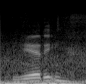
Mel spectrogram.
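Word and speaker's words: Jiří: Anyway, in Czech, it's Jiri, J-I-R-I with an accent on the I.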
